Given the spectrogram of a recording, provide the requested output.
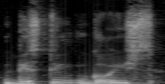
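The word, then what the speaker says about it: distinguish: डिस्टिंग dish डिस्टिंग्विश डिस्टिंग्विश अब यहां पे थोड़ा ध्यान रखना है यहां पे डिटिंग ग यहां पे ग है यहां पे यू जो है वो व का साउंड दे रहा है और आई यहां पे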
